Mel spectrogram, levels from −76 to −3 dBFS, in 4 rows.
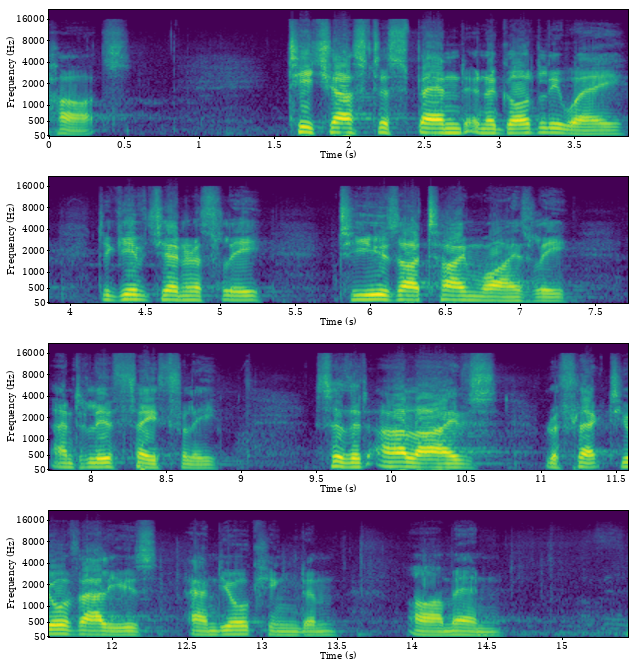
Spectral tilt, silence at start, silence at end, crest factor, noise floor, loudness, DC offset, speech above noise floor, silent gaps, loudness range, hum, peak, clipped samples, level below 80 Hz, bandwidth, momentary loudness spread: -4.5 dB/octave; 0 s; 0.85 s; 12 dB; -44 dBFS; -12 LUFS; under 0.1%; 33 dB; none; 3 LU; none; 0 dBFS; 1%; -46 dBFS; 17 kHz; 14 LU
